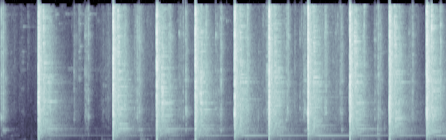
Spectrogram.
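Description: A rifle fires loud shots in quick, steady succession outdoors.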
